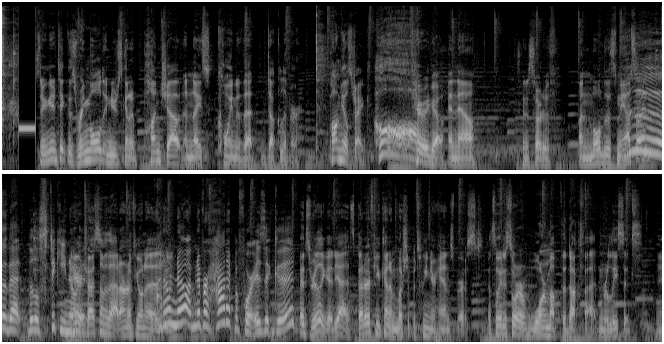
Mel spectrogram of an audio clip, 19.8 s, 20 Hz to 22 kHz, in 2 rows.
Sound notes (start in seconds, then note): 0.2 beep; 4.6 thunk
